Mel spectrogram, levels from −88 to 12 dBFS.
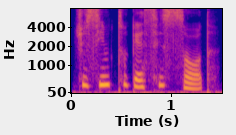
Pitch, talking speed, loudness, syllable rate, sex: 255 Hz, 235 wpm, -15 LUFS, 5.3 syllables/s, female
